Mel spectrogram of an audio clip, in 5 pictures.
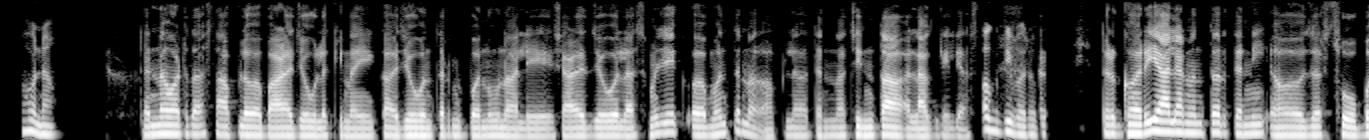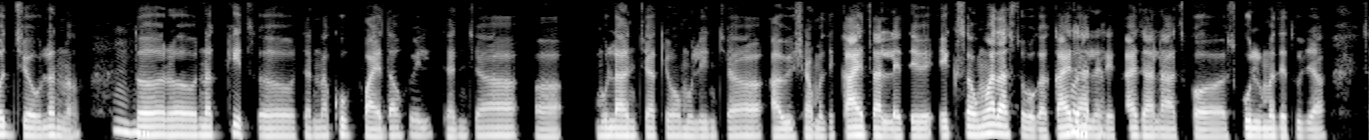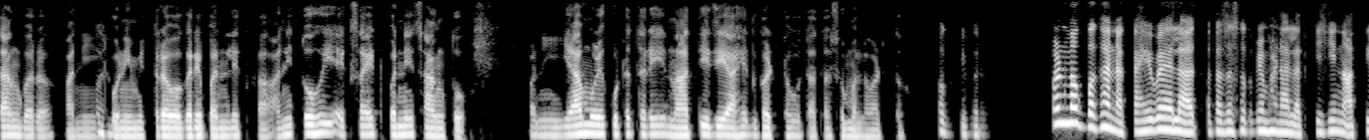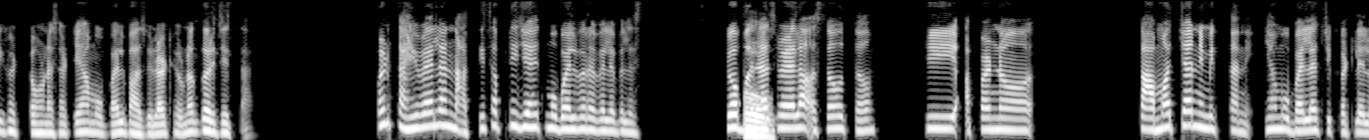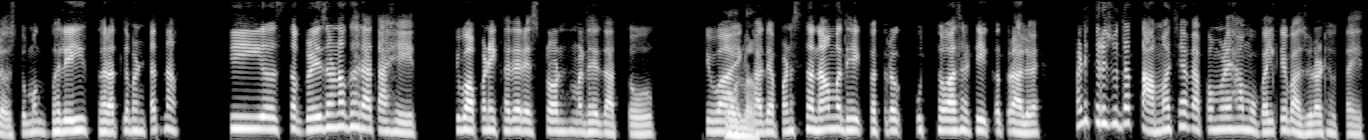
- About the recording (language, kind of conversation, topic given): Marathi, podcast, फोन बाजूला ठेवून जेवताना तुम्हाला कसं वाटतं?
- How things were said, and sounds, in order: other background noise; in English: "स्कूलमध्ये"; in English: "एक्साईटपणे"; bird; in English: "अव्हेलेबल"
